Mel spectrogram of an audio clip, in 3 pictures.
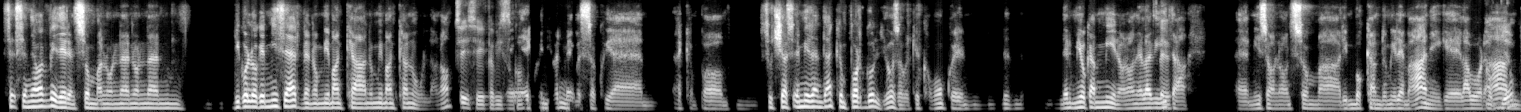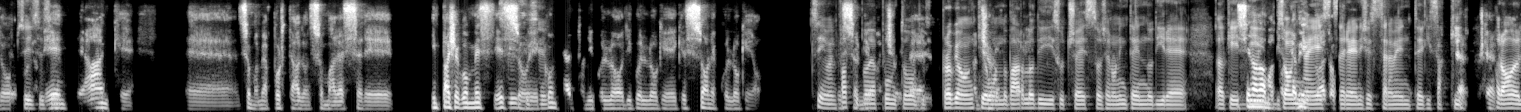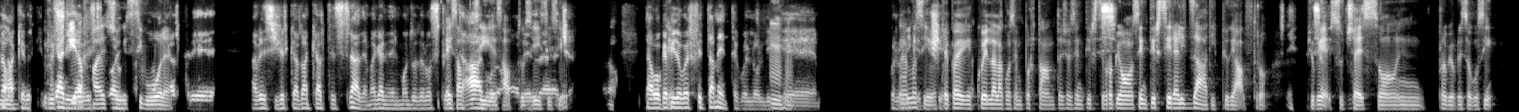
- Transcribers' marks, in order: tapping; other background noise; "proprio" said as "propio"; "t'avevo" said as "aveo"; "proprio" said as "propio"; "proprio" said as "propio"
- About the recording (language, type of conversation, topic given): Italian, unstructured, Che cosa ti fa sentire orgoglioso di te stesso?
